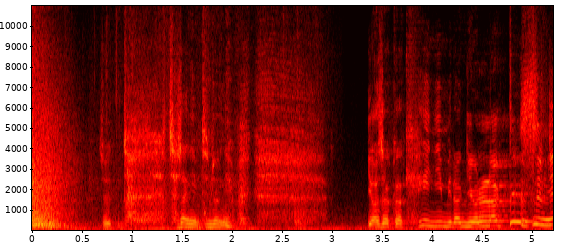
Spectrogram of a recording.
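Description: A young man speaks loudly and agitatedly, close by.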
